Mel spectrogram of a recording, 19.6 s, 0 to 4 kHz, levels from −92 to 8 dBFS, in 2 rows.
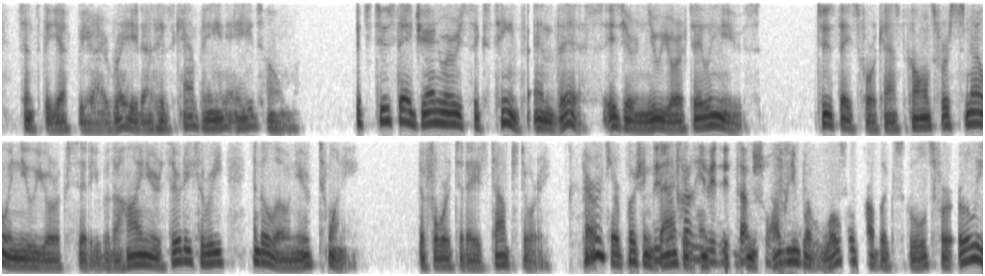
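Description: From 0.62 to 3.15 s, channel delay causes comb filtering: one channel runs roughly 10 ms late, and the mono sum cancels at evenly spaced frequencies starting near 40 Hz. The sound turns hollow and phasey, with fixed notches rather than sweeping ones.

Between 16.71 and 18.73 s, speech is suppressed in double talk, likely by an echo canceller ducking both sides at once. The talker drops by as much as about 20 dB, with around one and a half seconds affected in total.

At 17.34 to 17.39 s, a brief echo leak likely returns a scrap of the voice 393 ms late and about 25 dB down. A delayed copy like this separates it from the comb filtering's fixed notches.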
